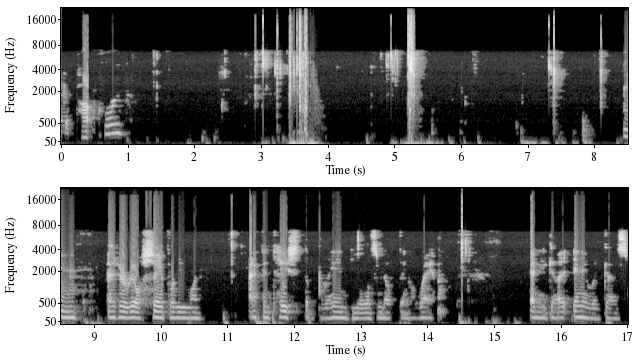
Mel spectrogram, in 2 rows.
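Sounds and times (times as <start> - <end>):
person chewing crackly paper: 2.3 - 3.8, 4.6 - 6.3.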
